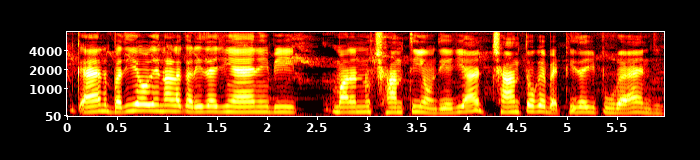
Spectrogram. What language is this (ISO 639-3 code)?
pan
